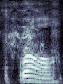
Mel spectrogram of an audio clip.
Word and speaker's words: Rauel: You finally learned how to say it by remembering Paul, right? Correct. Rauel like Paul.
